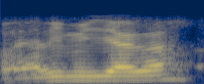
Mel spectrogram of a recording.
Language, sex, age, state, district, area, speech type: Urdu, male, 60+, Delhi, North East Delhi, urban, conversation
